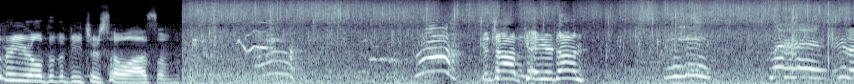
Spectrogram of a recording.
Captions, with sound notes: Three year olds at the beach are so awesome. (shower water running) Good job kid you are done. (laughing)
